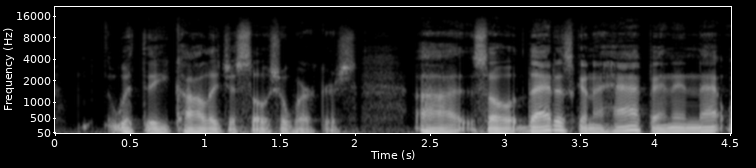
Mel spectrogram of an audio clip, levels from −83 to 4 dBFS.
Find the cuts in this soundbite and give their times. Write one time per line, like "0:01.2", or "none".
none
